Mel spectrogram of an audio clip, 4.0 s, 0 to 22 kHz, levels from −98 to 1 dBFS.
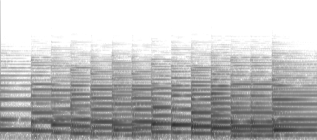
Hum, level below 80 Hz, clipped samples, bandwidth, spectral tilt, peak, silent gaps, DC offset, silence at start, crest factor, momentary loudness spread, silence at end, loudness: none; -60 dBFS; under 0.1%; 5.4 kHz; -9.5 dB/octave; -14 dBFS; none; under 0.1%; 0 s; 14 dB; 5 LU; 0 s; -27 LUFS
